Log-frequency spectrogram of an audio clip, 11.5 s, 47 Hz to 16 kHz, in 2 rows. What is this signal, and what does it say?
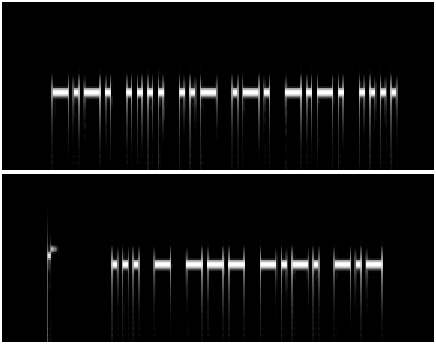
Morse code, heard as a keyed tone, about 17 wpm, 700 Hz. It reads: CHURCH STOCK
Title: Sets of 5 Words - New Word Drill - 17wpm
